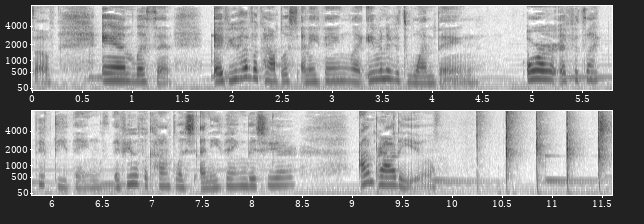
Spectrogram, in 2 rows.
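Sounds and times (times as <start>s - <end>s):
speech: 0.0s - 10.0s
low steady hum: 0.0s - 11.6s
hand claps: 10.2s - 11.6s.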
